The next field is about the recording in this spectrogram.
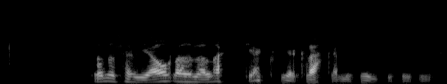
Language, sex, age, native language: Icelandic, male, 40-49, Icelandic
